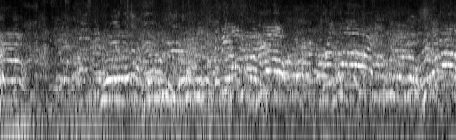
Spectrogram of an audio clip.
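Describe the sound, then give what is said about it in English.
A large crowd shouting and screaming together, a dense, continuous wall of overlapping raised voices that stays loud and steady for the whole stretch. “Those are people screaming, you fucking tyrant, at the drama school reject.”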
